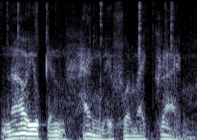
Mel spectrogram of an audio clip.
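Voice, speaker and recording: A grim old blind cobbler, slow and brooding, old radio drama, soft music behind. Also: male voice, extremely low pitch, husky, full character voice. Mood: bitter. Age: older. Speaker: narrator and lead character. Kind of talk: 1940s radio drama acting.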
